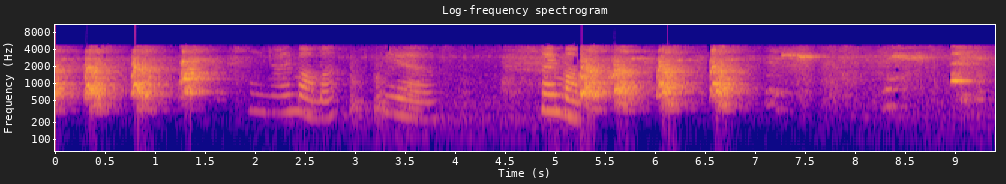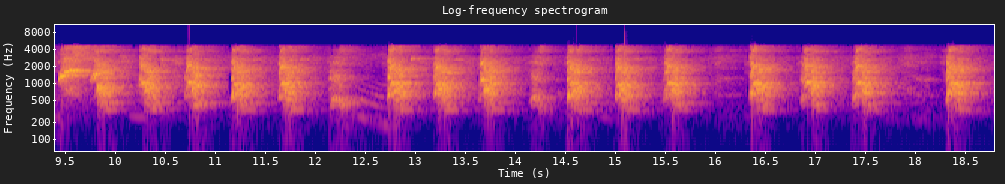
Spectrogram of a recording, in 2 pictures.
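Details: Terrier mother with day-old puppies barking in quick repeated bursts, about two per second, with a few whining, wavering tones early on and a person's voice murmuring between barks.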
